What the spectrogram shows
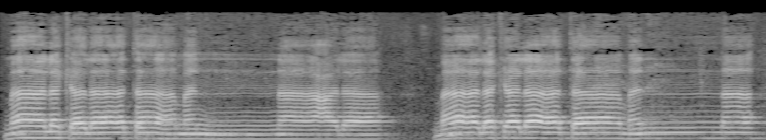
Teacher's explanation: فيأتي بنون مشددة لا روم ولا إشمام معها. هذا المحض، المحض يعني المجرد. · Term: الإدغام المحض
